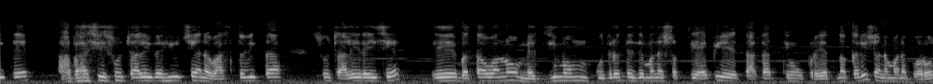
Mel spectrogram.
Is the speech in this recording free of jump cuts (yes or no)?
yes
